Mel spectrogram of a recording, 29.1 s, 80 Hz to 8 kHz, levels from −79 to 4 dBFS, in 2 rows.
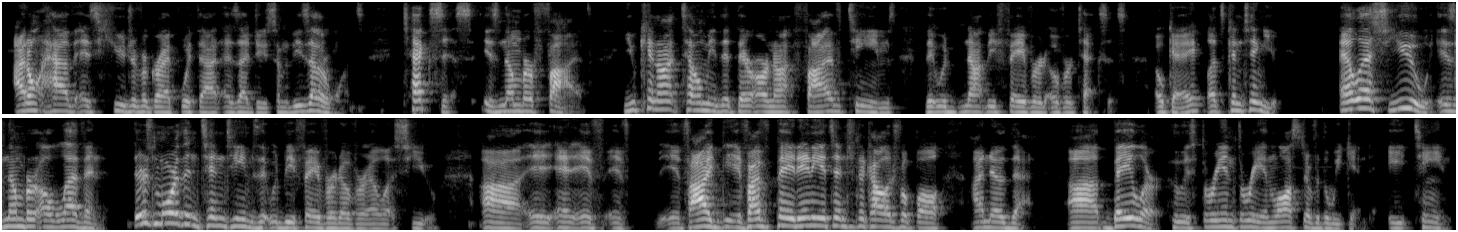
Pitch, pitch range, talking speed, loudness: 150 Hz, 140-180 Hz, 180 wpm, -23 LUFS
